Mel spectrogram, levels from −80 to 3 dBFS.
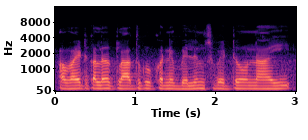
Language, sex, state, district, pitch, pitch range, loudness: Telugu, male, Telangana, Mahabubabad, 135 Hz, 130-135 Hz, -18 LUFS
